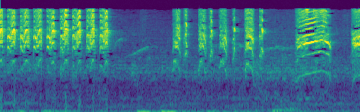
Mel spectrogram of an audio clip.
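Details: Captive Crested Jay producing a fast buzzy rattle, a short pause, then more rattling bursts and a strident arched note, over faint low background noise.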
